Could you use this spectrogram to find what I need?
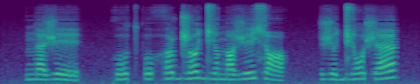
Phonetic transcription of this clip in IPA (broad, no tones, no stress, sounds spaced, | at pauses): n æ ʒ e | k o t͡sʼ o h ʌ ɖ͡ʐ ʌ d͡ʑ ʌ n ɑ ʒ e ɕ ɑ | ʒ ə d͡ʑ ɔ ʃ æ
